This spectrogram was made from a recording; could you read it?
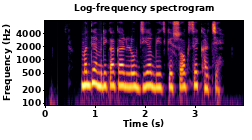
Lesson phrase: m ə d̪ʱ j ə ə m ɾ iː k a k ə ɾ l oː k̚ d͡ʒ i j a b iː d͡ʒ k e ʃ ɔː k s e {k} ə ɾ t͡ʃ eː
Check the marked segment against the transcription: incorrect: kʰ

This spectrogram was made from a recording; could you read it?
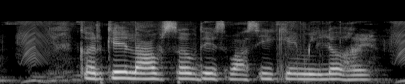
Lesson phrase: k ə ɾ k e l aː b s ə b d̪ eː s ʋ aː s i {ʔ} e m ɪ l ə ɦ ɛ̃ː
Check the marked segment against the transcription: incorrect: k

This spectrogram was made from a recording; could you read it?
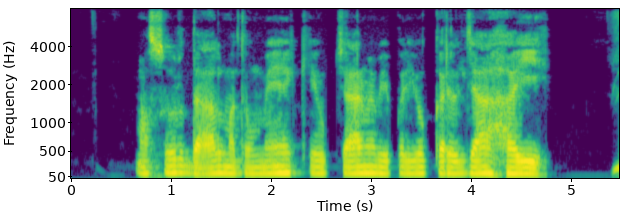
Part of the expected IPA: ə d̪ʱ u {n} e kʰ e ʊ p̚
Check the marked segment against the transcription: incorrect: m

